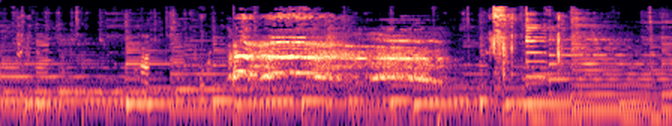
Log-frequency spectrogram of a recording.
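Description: A rooster crows once, a call of about a second and a half with a falling end, over background acoustic guitar music. A sharp knock follows just after.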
